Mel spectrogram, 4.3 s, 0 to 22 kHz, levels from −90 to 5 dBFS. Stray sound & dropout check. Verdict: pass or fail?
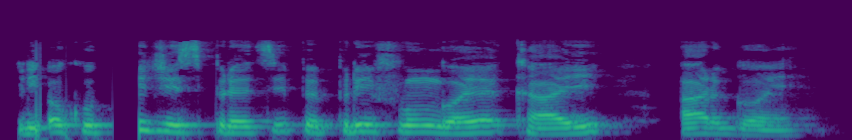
fail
